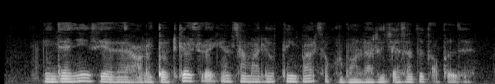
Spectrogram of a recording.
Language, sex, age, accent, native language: Uzbek, male, under 19, Toshkent shahri, Uzbek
